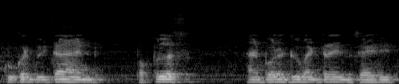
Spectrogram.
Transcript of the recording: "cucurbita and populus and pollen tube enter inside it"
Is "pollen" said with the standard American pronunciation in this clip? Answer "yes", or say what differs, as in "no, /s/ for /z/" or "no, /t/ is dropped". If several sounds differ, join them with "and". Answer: no, /b/ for /p/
